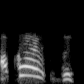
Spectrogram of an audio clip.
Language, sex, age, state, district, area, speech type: Bengali, female, 18-30, West Bengal, Uttar Dinajpur, urban, conversation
